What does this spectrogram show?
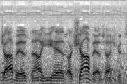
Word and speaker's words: Chavez: kidding about that earlier is it Chavez or Chavez well the Spanish pronunciation is Chavez CH but it's been Americanized into Chavez Eric is from the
